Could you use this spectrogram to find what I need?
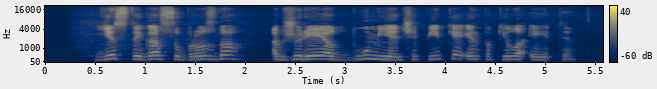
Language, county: Lithuanian, Kaunas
